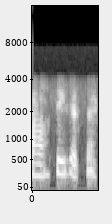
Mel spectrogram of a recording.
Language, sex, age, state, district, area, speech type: Assamese, female, 18-30, Assam, Goalpara, rural, conversation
